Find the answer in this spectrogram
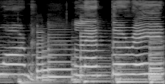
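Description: Live jazz trio: a female voice sings a sliding, held vocal line over piano and plucked double bass.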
